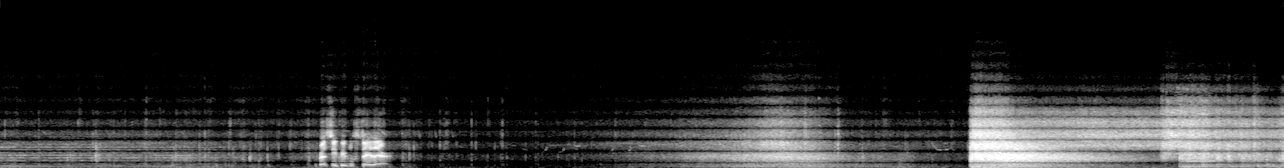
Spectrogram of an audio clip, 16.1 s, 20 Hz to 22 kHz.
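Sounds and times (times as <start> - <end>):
rushing noise: 7.9 - 11.5, 12.1 - 16.0
loud blast of noise: 12.1 - 16.0.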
